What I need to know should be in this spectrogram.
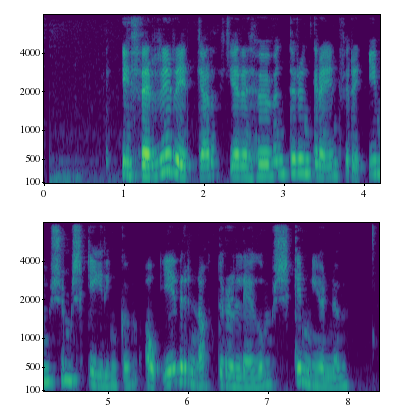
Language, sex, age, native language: Icelandic, female, 30-39, Icelandic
